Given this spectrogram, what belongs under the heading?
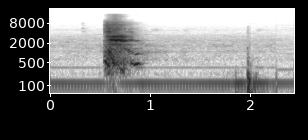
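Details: Induced sneeze from tickling the nose with a bobby pin, in a session of about 30 sneezes: a single sharp, explosive sneeze over a low hum, then a small sniff.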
